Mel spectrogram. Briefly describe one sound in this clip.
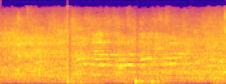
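Gloved punches thud against a boxer.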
